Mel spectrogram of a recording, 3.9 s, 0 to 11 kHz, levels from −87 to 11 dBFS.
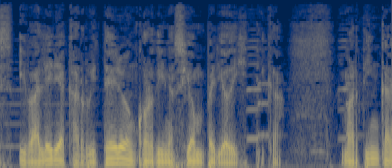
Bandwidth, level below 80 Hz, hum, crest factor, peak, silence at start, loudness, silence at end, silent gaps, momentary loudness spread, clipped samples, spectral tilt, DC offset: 10 kHz; -30 dBFS; none; 14 dB; -4 dBFS; 0 s; -18 LUFS; 0 s; none; 16 LU; under 0.1%; -8 dB/octave; under 0.1%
